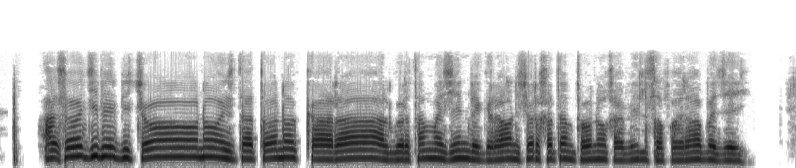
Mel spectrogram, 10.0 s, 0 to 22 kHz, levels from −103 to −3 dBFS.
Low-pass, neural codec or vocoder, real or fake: 7.2 kHz; none; real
